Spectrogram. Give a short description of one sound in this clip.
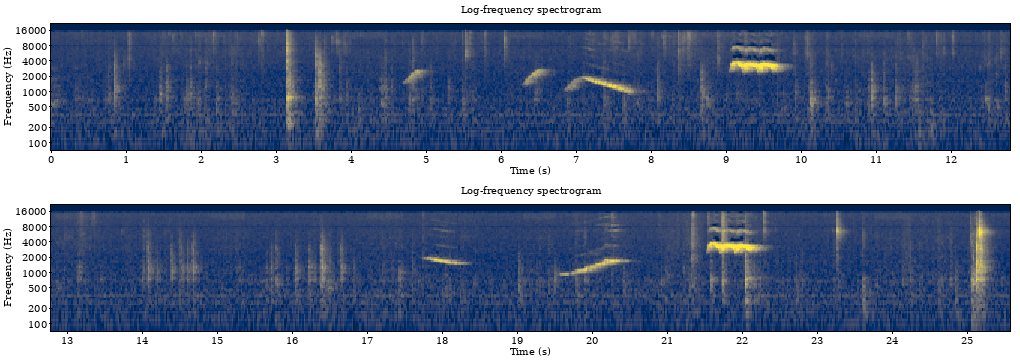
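A parrot's beak taps on a plastic dish.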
